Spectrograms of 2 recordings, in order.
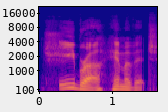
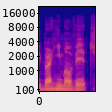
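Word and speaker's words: Ibrahimović: Ibrahimovic is what I said. Ibrahimovic. I am Ibrahimovic. That part they got right. Especially the him part.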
